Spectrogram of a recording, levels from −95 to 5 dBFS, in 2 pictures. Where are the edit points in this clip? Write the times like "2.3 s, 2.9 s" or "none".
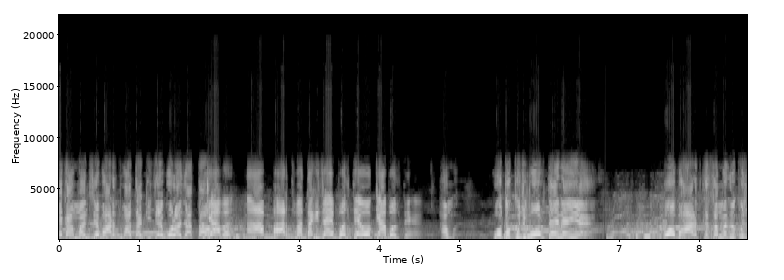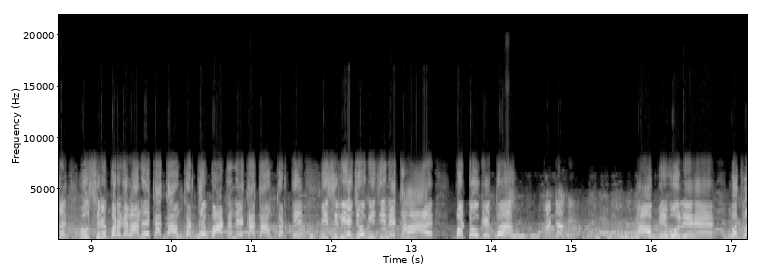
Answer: none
